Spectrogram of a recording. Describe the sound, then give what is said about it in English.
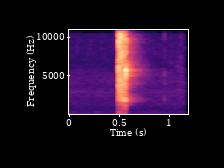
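A can of ginger root beer cracks open with one sharp, bright pop, followed by a short hiss of fizz that fades within a fraction of a second. There is no talking, just quiet before and after. “Oh, that can was ready to open. It's fizzing too.”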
